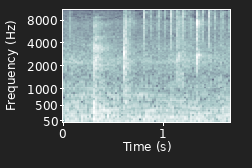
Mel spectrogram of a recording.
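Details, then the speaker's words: BS6 fuel-injected motorcycle at idle after starting: light quick ticking with sharper clicks from the idle air control valve (IACV) regulating idle; normal. "आवाज़ आ रही है ना, ये होती है हमारी IACV वाले, यानी कि आइडियल एयर कंट्रोल वाल्व।"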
